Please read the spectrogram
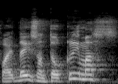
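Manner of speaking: heavy, thick put-on Cuban accent, laid on. Retelling what a traffic school instructor told the class: imitating thick Cuban accent. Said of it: "tall guy with a thick Cuban accent".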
